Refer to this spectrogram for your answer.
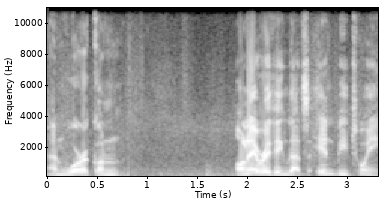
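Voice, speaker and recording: Over noticeable background noise, a man talks at a fairly slow pace and medium pitch with ordinary pitch variation. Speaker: kite flyer and musician. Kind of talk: live talk with audience questions. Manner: loud.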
